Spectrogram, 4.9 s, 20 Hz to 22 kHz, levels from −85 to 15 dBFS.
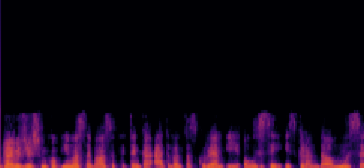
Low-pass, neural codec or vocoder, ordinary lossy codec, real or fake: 7.2 kHz; codec, 16 kHz, 0.4 kbps, LongCat-Audio-Codec; AAC, 32 kbps; fake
